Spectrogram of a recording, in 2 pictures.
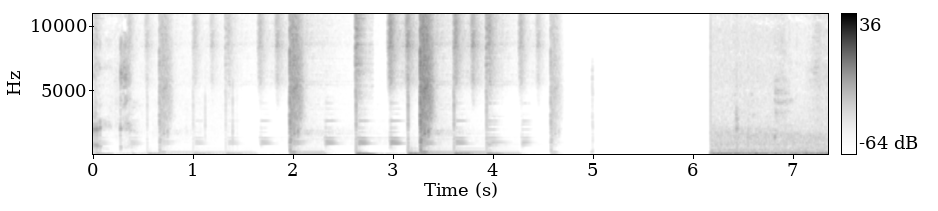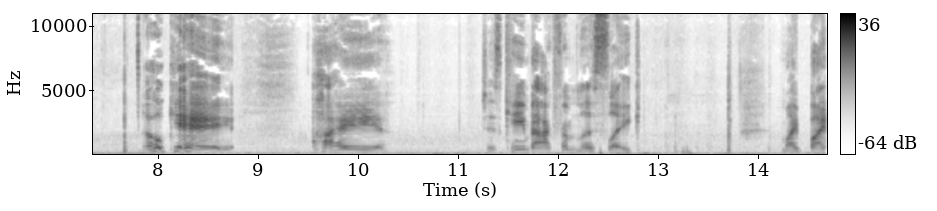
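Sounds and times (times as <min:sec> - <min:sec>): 
car interior rumble: 0:06.2 - 0:14.6
speech: 0:07.9 - 0:08.9, 0:09.6 - 0:10.4, 0:11.3 - 0:12.9, 0:14.3 - 0:14.6
clicks and thumps inside a car: 0:12.3 - 0:14.4.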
